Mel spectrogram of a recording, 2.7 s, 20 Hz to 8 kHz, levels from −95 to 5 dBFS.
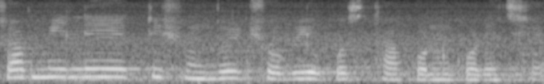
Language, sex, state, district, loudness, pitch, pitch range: Bengali, female, West Bengal, North 24 Parganas, -16 LUFS, 225 Hz, 200-275 Hz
